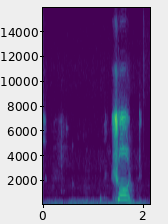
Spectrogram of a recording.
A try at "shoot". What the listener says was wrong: No, it's not short. When there are two O, so we pronounce it like oo. Oo.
